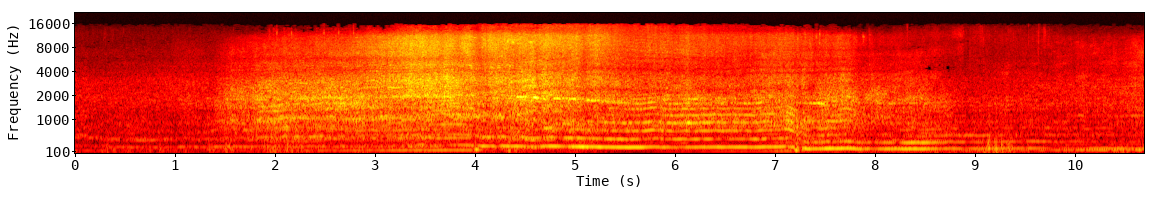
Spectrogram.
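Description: Ford Fiesta rally car driving hard past at speed, its engine at high revs growing loud as it approaches. The engine note jumps up in pitch about four seconds in and drops back about seven seconds in as the car goes by, then carries on more faintly.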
